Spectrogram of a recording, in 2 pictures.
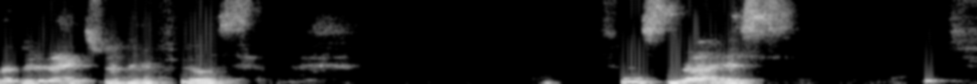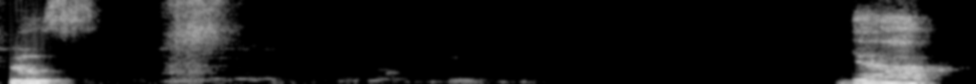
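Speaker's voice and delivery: weeping, in tears. Sharing a personal feeling, crying. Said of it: "I'm crying".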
